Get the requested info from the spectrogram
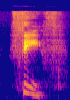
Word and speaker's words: thief: thief，thief，一个是这个 th 的发音会有点难，那第二个是这个长元音的 e 可能发的不准哈。 thief，然后它的这个呃复数形式是去掉 f 加上 ves，thieves，thieves。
